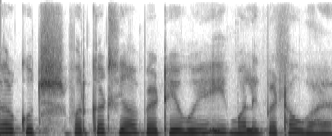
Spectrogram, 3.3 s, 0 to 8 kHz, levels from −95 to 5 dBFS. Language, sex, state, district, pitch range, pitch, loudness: Hindi, female, Uttar Pradesh, Shamli, 215-235 Hz, 225 Hz, -16 LUFS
